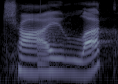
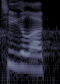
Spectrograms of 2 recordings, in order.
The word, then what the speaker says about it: Teaghlach: And it is pronounced Teaghlach, like chai tea, and luck, not Teaghlach like it's spelled.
